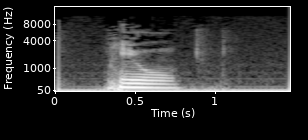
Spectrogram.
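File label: "hiu~1", Teochew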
